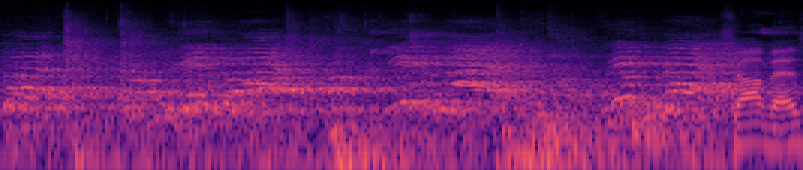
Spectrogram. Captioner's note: crowd chanting defense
